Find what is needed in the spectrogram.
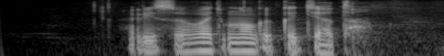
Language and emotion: Russian, neutral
